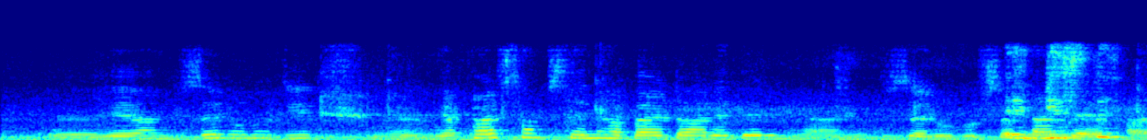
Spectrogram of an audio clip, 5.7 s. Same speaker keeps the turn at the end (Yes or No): No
